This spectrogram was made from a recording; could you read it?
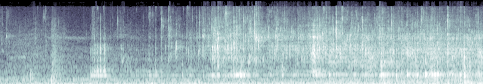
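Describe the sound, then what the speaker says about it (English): Water runs from a tap into a small container for mixing an indoor plant nutrient solution, a steady splashing fill that grows slightly fuller, with faint drips and clinks near the start. "So let me get some water here."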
